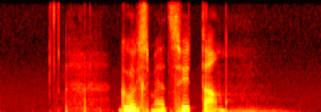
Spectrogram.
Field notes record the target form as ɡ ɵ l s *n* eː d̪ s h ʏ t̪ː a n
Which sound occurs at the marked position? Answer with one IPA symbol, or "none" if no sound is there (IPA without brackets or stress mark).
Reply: m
